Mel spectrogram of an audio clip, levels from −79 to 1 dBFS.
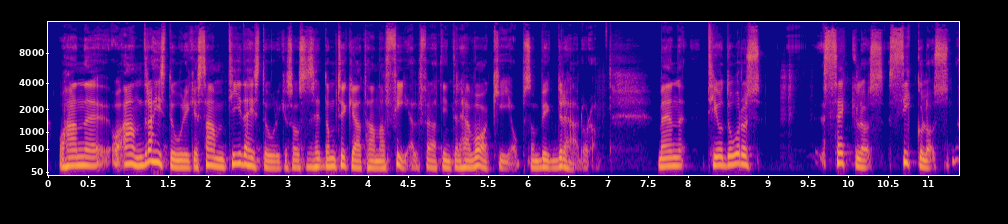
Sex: male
